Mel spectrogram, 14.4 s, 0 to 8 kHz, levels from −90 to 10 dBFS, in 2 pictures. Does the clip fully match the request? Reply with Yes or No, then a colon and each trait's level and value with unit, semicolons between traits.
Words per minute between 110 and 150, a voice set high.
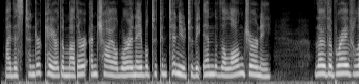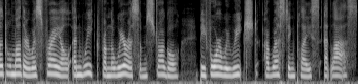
No: average, 165 wpm; high, 230 Hz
